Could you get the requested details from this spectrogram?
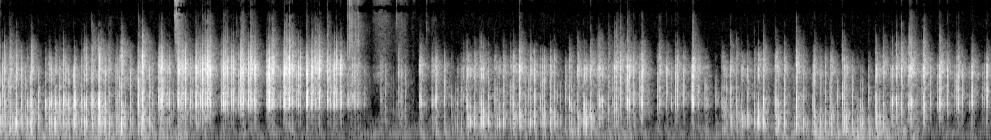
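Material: Polyurethane.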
